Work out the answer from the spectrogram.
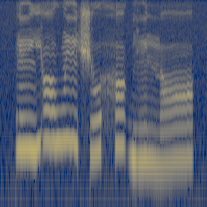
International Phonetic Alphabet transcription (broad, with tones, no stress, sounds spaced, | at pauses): ɾ ĩ˧ j ɔ˦ w ĩ˦˨ ʃ o˨˦ h ɔ˦˨ ɡ ĩ˨ n ɔ˨˦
